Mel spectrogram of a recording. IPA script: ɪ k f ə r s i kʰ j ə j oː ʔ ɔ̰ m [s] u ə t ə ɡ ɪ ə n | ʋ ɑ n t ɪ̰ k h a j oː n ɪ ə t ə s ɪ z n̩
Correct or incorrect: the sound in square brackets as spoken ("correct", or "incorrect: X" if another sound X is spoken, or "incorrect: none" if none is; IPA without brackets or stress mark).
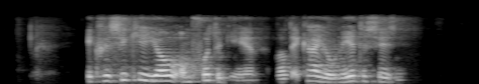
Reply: incorrect: f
